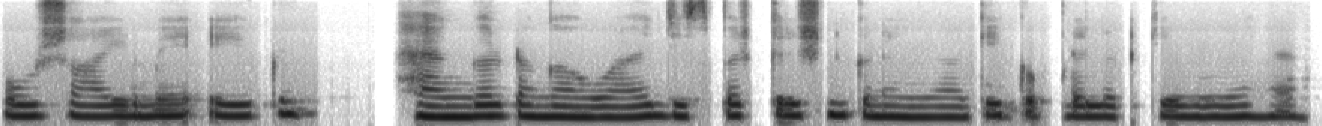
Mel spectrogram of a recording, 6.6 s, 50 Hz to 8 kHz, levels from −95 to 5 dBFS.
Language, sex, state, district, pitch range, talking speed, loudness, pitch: Hindi, female, Uttar Pradesh, Saharanpur, 210-230 Hz, 155 wpm, -13 LUFS, 220 Hz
